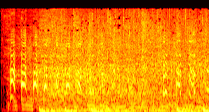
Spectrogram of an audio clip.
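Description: Laughter from the audience and a woman's hearty laugh right after a punchline. Show music comes in under the laughter about a second in and carries on.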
